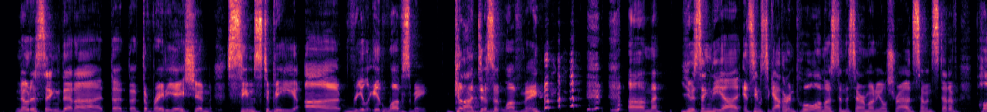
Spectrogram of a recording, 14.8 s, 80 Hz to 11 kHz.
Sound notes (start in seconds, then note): 6.9 laugh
